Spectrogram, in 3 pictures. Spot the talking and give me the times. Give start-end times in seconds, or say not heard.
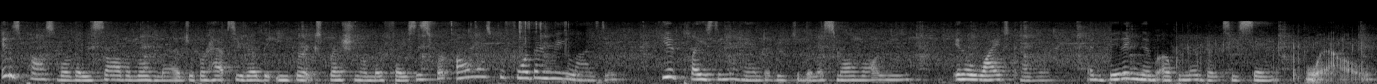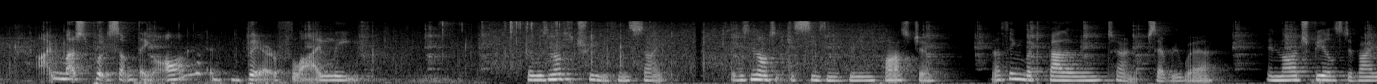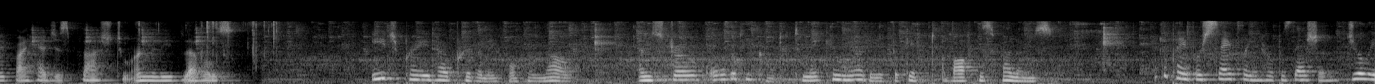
0.0-17.4, 19.1-29.9, 31.2-33.2, 33.9-38.1, 39.0-41.2.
